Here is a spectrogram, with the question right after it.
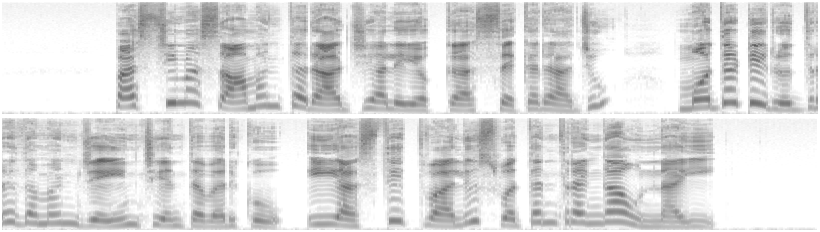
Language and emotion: Telugu, neutral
